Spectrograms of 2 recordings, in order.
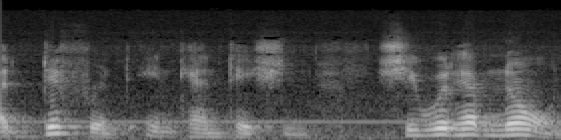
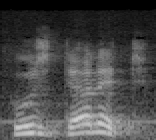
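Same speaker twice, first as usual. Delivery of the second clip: higher-pitched cry of a narrated question; mild outcry; 7 semitones higher than usual. A narrator's reading. Susan demands who broke the table, mild outcry. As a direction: cry it out, restrained storyteller style. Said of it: "cried Susan".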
